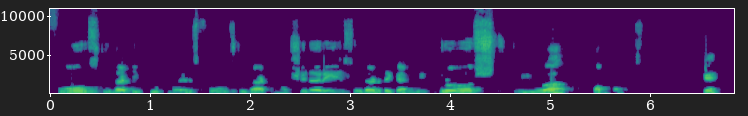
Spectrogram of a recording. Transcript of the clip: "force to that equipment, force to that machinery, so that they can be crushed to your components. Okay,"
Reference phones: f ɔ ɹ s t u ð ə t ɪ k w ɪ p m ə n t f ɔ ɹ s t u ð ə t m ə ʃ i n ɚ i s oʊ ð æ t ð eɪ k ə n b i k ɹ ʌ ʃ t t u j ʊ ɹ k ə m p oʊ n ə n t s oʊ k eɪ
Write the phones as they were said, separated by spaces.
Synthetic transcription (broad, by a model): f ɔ ɹ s t u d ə t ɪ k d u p m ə n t f ɔ ɹ s t u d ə t m ə ʃ i n ɚ i s oʊ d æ t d eɪ k ə n b i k ɹ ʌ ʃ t t u j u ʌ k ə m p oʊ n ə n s oʊ k eɪ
